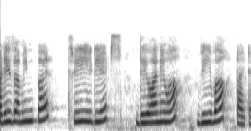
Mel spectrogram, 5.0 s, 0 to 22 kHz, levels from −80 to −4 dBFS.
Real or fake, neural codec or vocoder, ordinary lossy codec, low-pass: fake; codec, 16 kHz, 2 kbps, FreqCodec, larger model; none; 7.2 kHz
